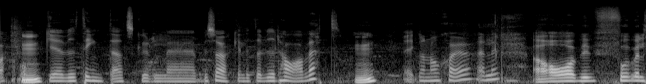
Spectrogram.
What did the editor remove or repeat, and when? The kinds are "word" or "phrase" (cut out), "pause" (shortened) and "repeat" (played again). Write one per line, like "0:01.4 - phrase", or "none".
0:01.3 - word
0:02.5 - word
0:04.2 - word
